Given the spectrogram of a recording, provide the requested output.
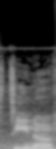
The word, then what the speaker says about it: Dina: It's Dina, phonetically spelled.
